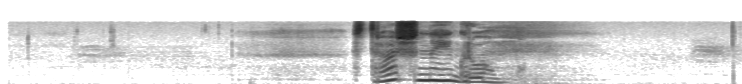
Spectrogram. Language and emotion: Russian, sad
